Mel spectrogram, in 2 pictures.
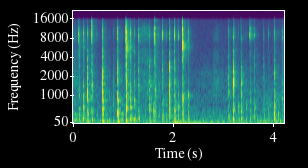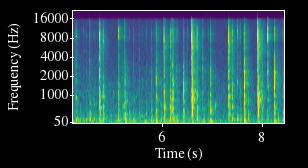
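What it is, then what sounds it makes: Plastic laptop keyboard being typed on. Fingertips with long painted nails type on the plastic keys of a black laptop keyboard, making quick, bright clicks and taps. The keystrokes come in uneven bursts with a short pause near the middle, each click dying away almost instantly.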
